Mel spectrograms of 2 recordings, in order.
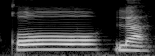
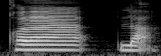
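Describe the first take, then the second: First: The long a is full and heavy. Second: The long a is thin and light. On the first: The speaker calls it right. "الف رو با دهانی پر تلفظ میکنیم، میگوییم" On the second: The speaker calls it wrong. "نمیگوییم"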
